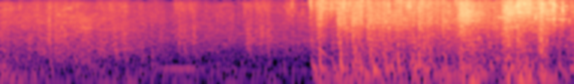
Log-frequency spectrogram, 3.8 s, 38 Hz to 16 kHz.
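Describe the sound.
Gunfire from a Destiny 2 Crucible multiplayer match: after a quieter stretch of game ambience, a loud, dense burst of rapid shots erupts and keeps rattling to the end.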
